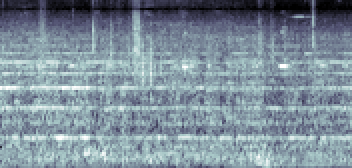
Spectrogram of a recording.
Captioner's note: clattering; horn blaring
